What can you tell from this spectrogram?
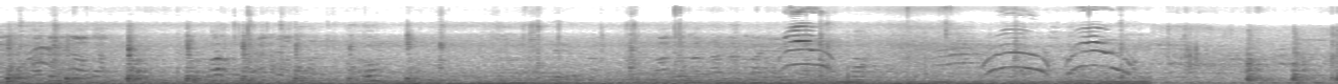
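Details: A Persian cat and her adopted kittens out in a garden, watching rabbits; background rumble and faint voices, then a clear run of arched, rising-falling meows around the middle and latter half.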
